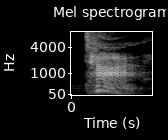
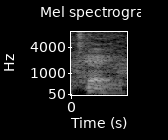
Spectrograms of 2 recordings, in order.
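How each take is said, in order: First: The name rhymes with 'die'. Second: The name rhymes with 'day'. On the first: The speaker calls it right. "it's actually tie. That's how you say it" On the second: The speaker calls it wrong. "I keep saying Tay"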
